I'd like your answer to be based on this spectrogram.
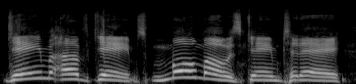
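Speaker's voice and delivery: slow drawn-out announcer call. Acted. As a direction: stretch it out like a show host. Host announces segment, drawn out.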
